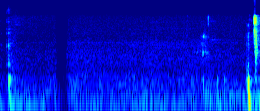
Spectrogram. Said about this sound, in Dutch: Ik pak even een slokje water.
